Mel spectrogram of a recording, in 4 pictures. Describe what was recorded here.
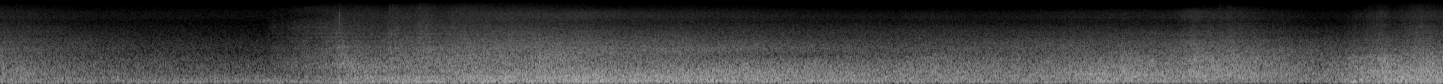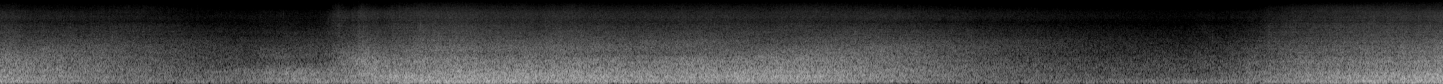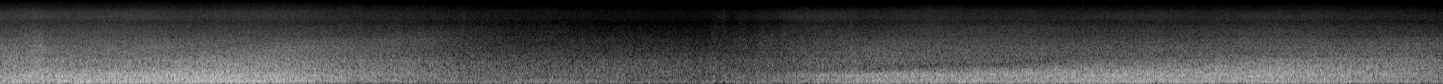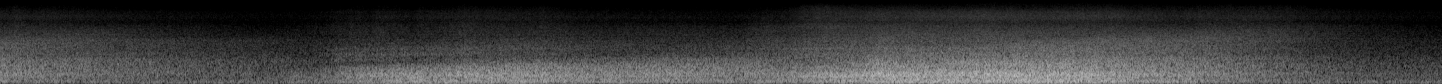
At the beach, Sound of the waves, Near the waves, Zoom H2n MS+XY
